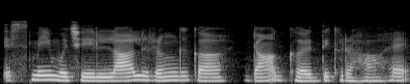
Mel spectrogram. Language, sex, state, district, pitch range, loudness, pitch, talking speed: Hindi, female, Madhya Pradesh, Katni, 170-190 Hz, -16 LUFS, 175 Hz, 145 wpm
